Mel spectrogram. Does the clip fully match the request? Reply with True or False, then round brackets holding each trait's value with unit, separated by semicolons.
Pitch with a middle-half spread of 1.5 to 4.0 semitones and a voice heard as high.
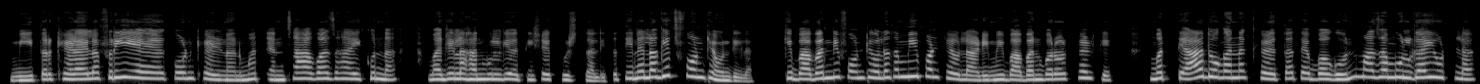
False (4.8 semitones; 260 Hz)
